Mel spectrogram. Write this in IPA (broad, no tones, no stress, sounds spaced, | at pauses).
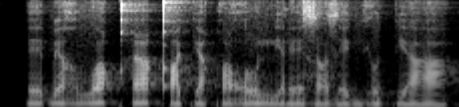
e ɓ e ʁ v o qʰ i qʼ a pʲ ɛ q u ʁ u mʲ a ɾ e z ʌ z e bʲ o pʲ a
